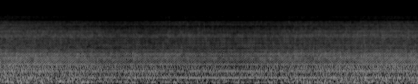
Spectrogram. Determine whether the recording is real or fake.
fake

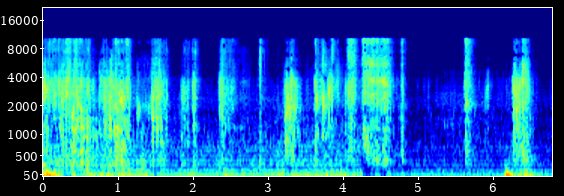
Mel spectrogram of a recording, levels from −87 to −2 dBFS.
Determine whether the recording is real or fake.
fake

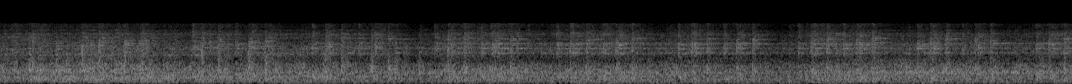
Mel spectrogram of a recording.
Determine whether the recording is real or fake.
real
